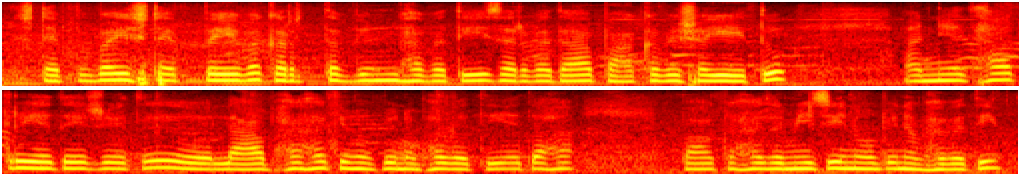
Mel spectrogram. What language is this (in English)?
Sanskrit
